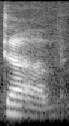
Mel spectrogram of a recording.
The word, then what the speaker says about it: dove: Saya wrote about a beautiful bird called a dove. Dove rhymes with love.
